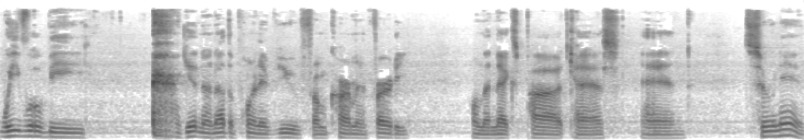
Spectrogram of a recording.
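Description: Pausing long and often, a man with a fairly low pitch speaks at a fairly slow pace with ordinary pitch variation. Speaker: podcast host. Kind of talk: casual chat. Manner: loud; animated.

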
